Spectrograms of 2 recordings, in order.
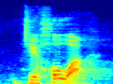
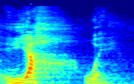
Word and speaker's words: Yahweh: 到了后期，已经没有什么人知道怎么正确来去念这个 Y H W H，但是近代的学者他们认为呢，这个 Y H W H 不应该把它把它发音成 Jehovah，应该把它比较发音成 Yahweh。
